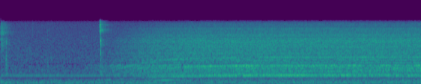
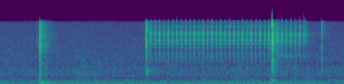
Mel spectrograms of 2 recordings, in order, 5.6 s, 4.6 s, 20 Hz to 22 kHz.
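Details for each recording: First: Selco Genesis 140 A inverter arc/TIG welder powered up again after repair work: a click at switch-on, then a steady, even cooling fan whoosh with no buzzing, rattles or other bad noises; normal running. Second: Selco Genesis 140 A inverter arc/TIG welder under repair, on its first power-up (shorted transformer primary suspected): a sharp snap, then a rapid high-pitched chattering burst for about two seconds; the output stage oscillates uncontrolled.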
